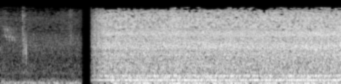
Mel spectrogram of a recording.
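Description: Freight train at the platform: a steady machine hum with a constant low tone over a rushing noise, starting abruptly about a second in after a brief gap.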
